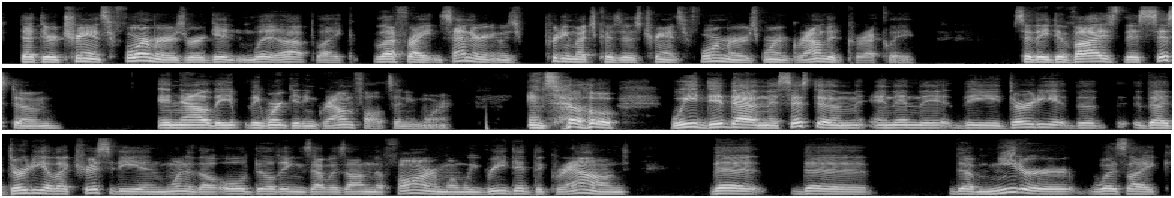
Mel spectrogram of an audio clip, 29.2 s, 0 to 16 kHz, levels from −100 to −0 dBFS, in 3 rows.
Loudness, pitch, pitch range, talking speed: -23 LUFS, 145 Hz, 130-155 Hz, 155 wpm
